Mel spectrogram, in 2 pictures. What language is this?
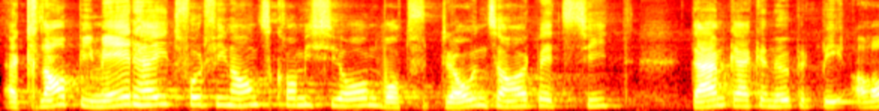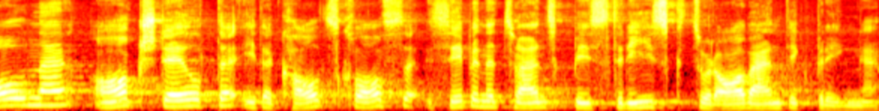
Swiss German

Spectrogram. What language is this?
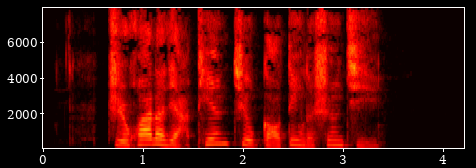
Chinese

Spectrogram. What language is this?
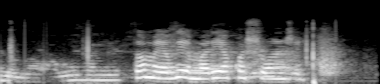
Kinyarwanda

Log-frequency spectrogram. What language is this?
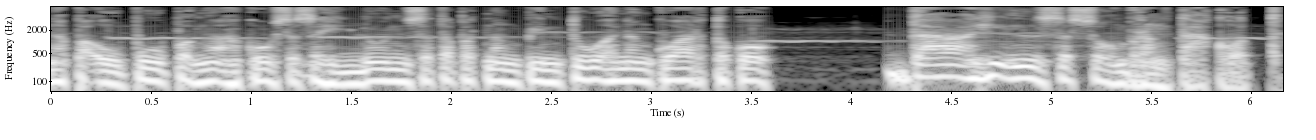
Filipino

